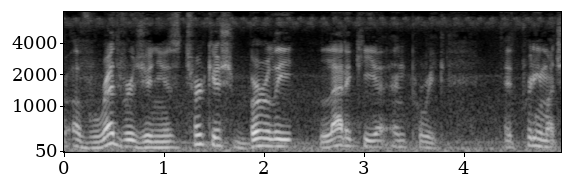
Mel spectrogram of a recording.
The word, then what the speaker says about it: Latakia: I think the proper pronunciation actually is latakia.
